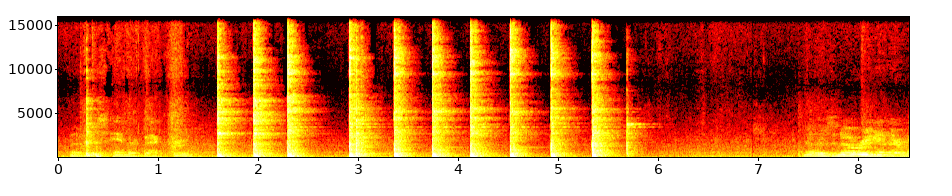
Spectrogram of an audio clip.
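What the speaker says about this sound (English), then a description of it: "Just hammer it back through." Sharp metal hammer blows, about a dozen in a steady rhythm, drive a shift rod back through the gearcase of a 1958 Johnson 10 HP outboard, followed by a quiet pause and then someone talking.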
